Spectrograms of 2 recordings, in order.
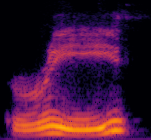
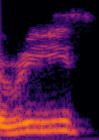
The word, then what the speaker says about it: read: re en presente pronunciamos read pero en pasado lo pronunciamos se escribe igual pero se pronuncia diferente en pasado y pasado participio Esa es la excepción tienen que acordarse de eso siempre presente read pasado read read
